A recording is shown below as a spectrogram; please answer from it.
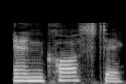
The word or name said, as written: encaustically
